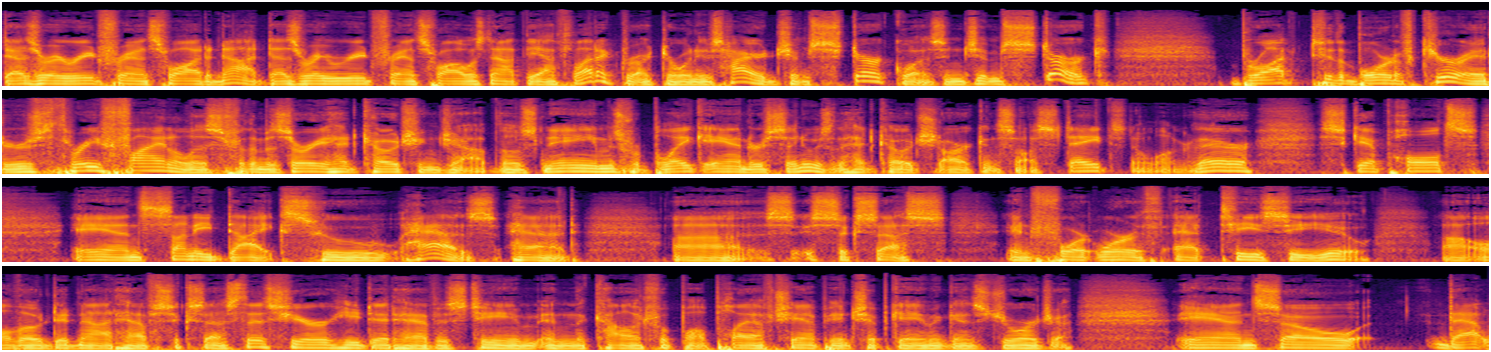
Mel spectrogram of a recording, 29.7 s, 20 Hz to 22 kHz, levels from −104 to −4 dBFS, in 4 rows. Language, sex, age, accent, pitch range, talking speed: English, male, 40-59, American, 85-100 Hz, 185 wpm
